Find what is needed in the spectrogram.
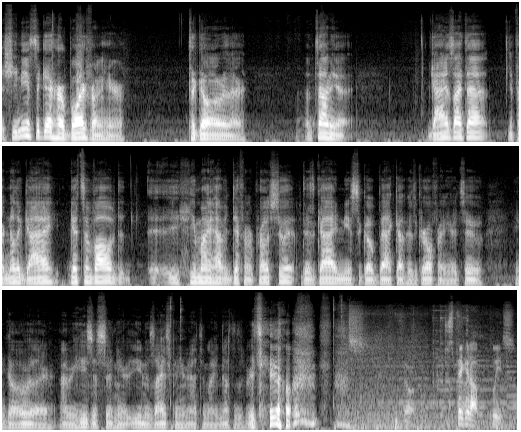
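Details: Adult man; typical speech.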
